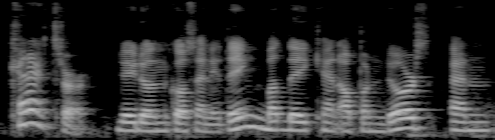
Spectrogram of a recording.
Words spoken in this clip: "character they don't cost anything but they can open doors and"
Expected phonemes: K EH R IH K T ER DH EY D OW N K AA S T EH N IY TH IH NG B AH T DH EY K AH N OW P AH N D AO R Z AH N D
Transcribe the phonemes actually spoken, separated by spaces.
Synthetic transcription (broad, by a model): K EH R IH K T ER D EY D OW N K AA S EH N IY T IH NG B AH T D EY K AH N OW P AH N D AO R S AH N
